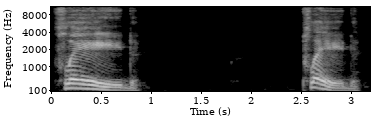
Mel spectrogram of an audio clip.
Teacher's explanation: some verbs end in vowel sound like a sound like in play play this is voiced so D sound played played or delayed I'm sorry my plane was delayed or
